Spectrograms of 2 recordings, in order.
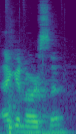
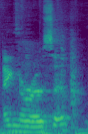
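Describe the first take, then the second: First: The name is said as Aganorsa. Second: The name is said as Agnarosa. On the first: The speaker calls it right. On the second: The speaker calls it wrong.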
